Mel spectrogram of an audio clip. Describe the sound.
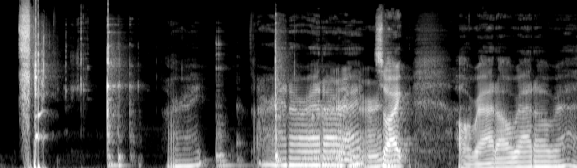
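An Italian beer is cracked open with a sharp, loud crack and hiss near the start, then a second brief snap, followed by people talking.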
